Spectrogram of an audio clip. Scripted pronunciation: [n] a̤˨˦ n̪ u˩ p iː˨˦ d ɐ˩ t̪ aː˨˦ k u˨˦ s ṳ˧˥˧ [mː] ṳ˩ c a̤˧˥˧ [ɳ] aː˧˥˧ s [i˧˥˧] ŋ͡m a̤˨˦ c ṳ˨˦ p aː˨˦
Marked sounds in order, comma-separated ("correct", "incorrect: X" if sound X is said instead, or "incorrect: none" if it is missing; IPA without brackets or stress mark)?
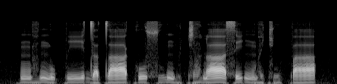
incorrect: ŋ, incorrect: ŋ, correct, correct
